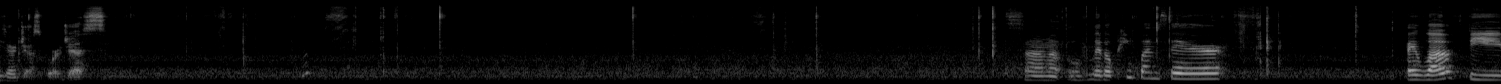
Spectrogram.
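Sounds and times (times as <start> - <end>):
paper rustling: 1.3 - 4.4, 6.7 - 8.2, 12.3 - 12.9.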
